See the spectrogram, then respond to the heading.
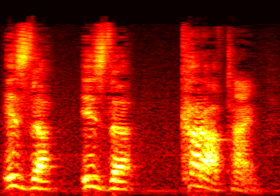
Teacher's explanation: the Z sound, Z, can actually cancel the TH.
